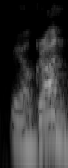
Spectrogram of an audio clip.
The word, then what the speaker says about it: Rio Grande: So, it's in Rio Grande if you want to say it properly.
